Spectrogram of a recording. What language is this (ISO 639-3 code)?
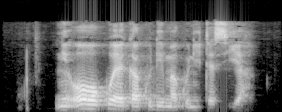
dav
